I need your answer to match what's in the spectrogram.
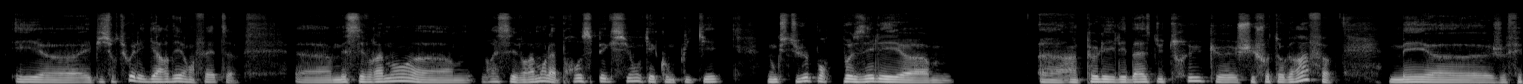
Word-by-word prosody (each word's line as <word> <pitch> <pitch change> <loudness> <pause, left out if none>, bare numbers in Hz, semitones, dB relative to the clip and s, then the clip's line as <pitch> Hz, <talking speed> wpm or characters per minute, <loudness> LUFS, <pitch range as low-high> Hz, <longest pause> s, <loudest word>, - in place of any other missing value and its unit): Et 115 -2 +1
heu 105 -1 -2
et 105 - -4
puis 115 +4 -6
surtout 125 +10 -1
à - - +6
les 135 -7 0
garder, 125 +3 +2
en 115 -4 -3
fait, 110 -1 -5 0.7
heu, 100 -1 -5
mais, 110 +2 +2
c'est 120 +2 +2
vraiment, 140 +6 +1
heu, 105 -2 -1 0.3
ouais, 125 +3 -7
c'est 120 -1 0
vraiment 120 +8 0
la 135 - +3
prospection 145 +2 -2
qui 125 -2 -1
est - - +3
compliquée. 115 +2 -3 0.5
Donc, 115 -1 +1
si - - -5
tu - - -4
veux 155 - +3
pour 135 -5 -2
te - - -45
poser 130 -1 +5
les 120 -3 +7
hem, 100 -3 +1 0.9
heu, - - -1
un 105 0 -1
peu 115 +5 +1
les 120 -1 +5
les 115 0 +2
bases 120 +1 +2
du 120 -1 -4
truc, 160 -2 -3
heu, 110 -1 +1
je 105 - 0
suis - - +1
photographe 120 - 0 0.7
mais, 115 +1 +3
heu, 105 -1 0
je 100 +2 -6
fais 110 - -6
115 Hz, 190 wpm, -27 LUFS, 105-125 Hz, 0.9 s, les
